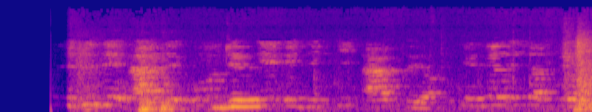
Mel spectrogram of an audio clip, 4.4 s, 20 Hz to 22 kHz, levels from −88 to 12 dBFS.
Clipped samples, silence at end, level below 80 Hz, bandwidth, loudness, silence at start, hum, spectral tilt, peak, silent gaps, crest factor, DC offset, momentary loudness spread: under 0.1%; 0 s; -50 dBFS; 16.5 kHz; -21 LUFS; 0.5 s; none; -6 dB/octave; -2 dBFS; none; 20 dB; under 0.1%; 16 LU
